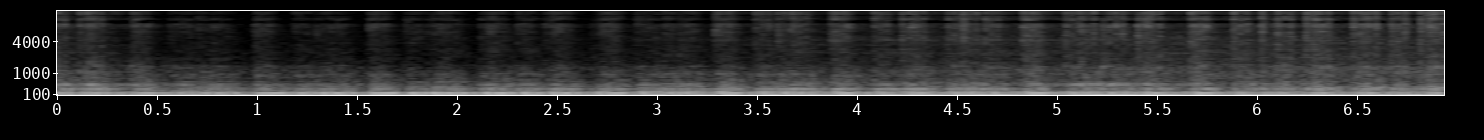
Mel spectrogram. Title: 12a Bridgeport misfiring, electrical issue or something else?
